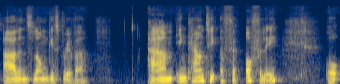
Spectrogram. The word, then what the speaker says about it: Offaly: Shannon, which is Ireland's longest river, in County Offaly, or Offaly, and it was founded in 544 by a chap called St.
